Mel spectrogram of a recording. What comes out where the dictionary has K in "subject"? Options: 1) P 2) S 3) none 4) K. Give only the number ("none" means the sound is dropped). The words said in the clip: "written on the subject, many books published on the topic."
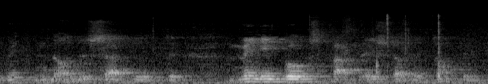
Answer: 3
